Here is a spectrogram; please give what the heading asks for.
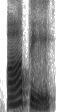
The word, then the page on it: RP: Indian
